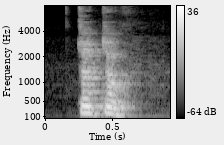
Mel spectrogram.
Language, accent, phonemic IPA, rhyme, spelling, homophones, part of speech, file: French, Canada, /tu.tu/, -u, toutou, toutous, noun, LL-Q150 (fra)-toutou.wav
- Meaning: 1. doggie, bow-wow (dog) 2. soft toy, stuffed animal 3. poodle (person servile towards someone whom they consider their superior)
